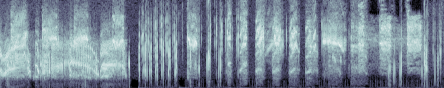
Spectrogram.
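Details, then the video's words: Swiftlet-house lure recording SP Anak Gembala from Indonesia, played outdoors in Sóc Trăng and Đắk Nông, Vietnam: a continuous shrill buzzy twitter breaking into quick separate chirps and clicks. "Âm thanh nhà yến Sóc Trăng, Đắk Nông - SP Anak Gembala"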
